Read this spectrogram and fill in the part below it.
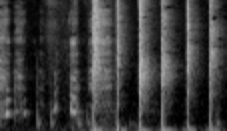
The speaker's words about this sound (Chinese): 好，鼓掌。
